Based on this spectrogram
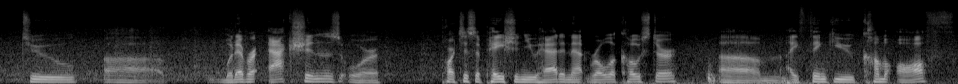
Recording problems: train or aircraft noise; noticeable; throughout; 15 dB below the speech

